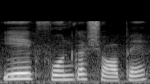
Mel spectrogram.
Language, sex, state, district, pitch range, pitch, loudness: Hindi, female, West Bengal, Alipurduar, 200-245 Hz, 215 Hz, -14 LUFS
